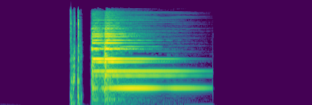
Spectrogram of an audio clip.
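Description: End-screen subscribe sound effects: a quick double mouse-click about a second in, followed by a bright bell-like notification ding that rings and fades over about a second and a half.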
